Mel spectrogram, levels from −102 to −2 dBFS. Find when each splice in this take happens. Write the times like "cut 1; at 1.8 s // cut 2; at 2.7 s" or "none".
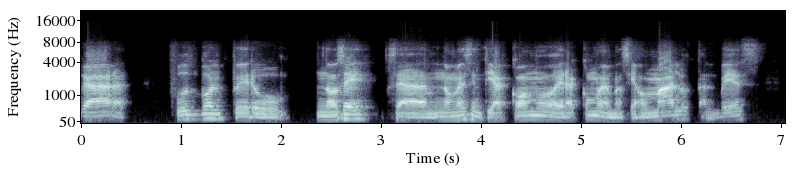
none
